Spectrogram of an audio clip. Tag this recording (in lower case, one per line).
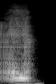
fart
